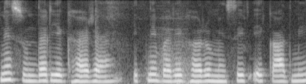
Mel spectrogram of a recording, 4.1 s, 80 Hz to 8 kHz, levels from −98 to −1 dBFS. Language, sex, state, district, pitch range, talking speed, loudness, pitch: Hindi, female, Uttar Pradesh, Jyotiba Phule Nagar, 185-205 Hz, 190 wpm, -14 LUFS, 195 Hz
